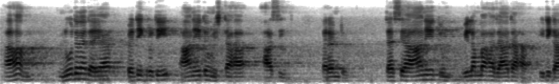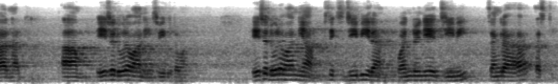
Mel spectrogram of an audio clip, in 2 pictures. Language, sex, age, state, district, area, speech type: Sanskrit, male, 18-30, Telangana, Hyderabad, urban, spontaneous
